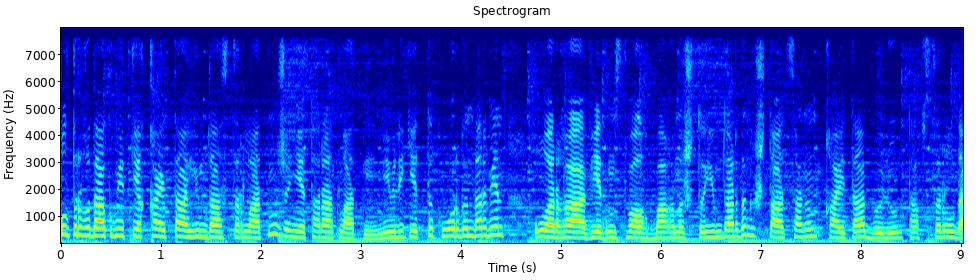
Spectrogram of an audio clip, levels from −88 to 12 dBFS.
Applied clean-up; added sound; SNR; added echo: none; none; none; none.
